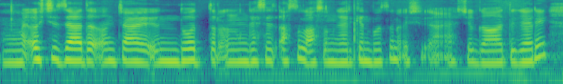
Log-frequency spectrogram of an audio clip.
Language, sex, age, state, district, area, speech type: Kashmiri, female, 18-30, Jammu and Kashmir, Budgam, rural, spontaneous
